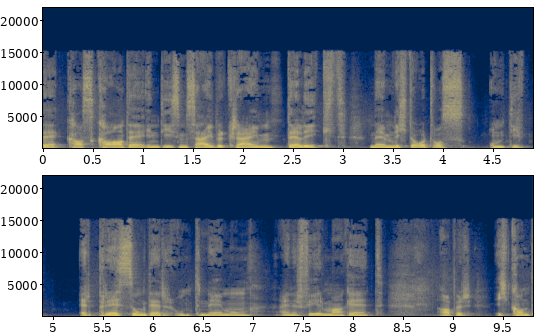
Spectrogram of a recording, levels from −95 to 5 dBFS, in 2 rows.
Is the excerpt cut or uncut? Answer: uncut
